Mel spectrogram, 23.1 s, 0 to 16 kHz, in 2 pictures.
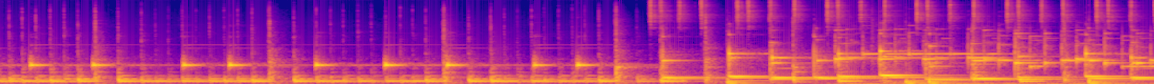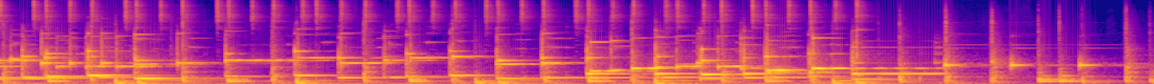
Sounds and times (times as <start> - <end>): Drum: 0.0 - 23.0.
